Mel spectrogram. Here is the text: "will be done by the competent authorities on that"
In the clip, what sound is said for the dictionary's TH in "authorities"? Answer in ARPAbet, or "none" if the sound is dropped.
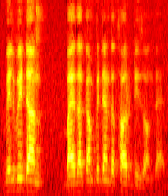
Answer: T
